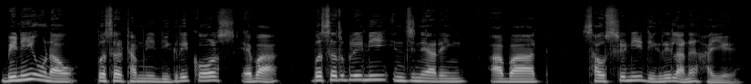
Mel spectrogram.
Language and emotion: Bodo, neutral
